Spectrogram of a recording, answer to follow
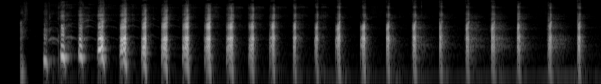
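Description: A man laughing hard in a long run of quick, even 'ha' bursts, about four or five a second, loudest early on and tapering off toward the end.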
